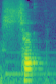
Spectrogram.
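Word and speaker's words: 석: Không có ai tên là Suk hết. Mà cái từ này các bạn nên đọc đúng, đó chính là chữ Sok.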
